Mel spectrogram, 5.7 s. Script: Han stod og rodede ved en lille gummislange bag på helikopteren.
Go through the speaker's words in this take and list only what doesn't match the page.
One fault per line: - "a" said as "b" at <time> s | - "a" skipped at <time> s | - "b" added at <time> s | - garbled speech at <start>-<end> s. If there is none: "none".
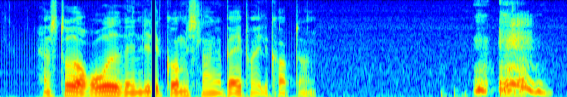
none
